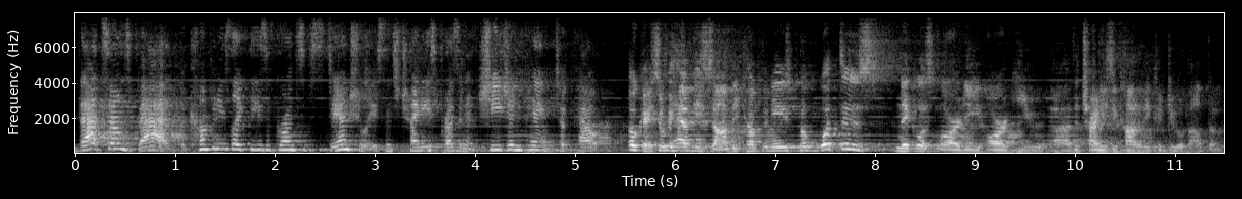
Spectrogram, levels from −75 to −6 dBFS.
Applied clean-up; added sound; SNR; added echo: neural separator model SepFormer DNS4.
